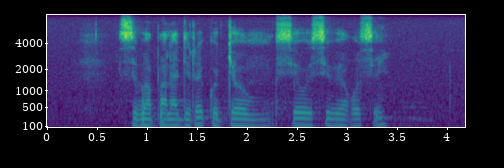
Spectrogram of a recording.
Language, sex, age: Northern Sotho, male, 23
